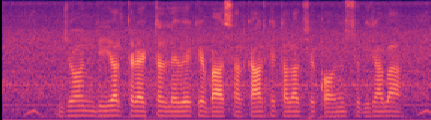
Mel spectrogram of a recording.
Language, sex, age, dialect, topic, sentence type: Bhojpuri, male, <18, Southern / Standard, agriculture, question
